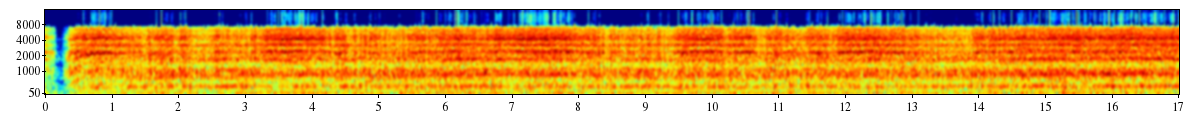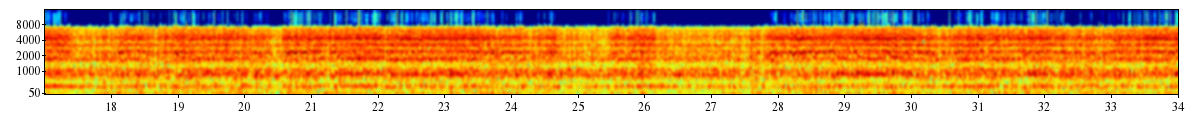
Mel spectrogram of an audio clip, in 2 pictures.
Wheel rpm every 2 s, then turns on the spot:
170, 220, 220, 220, 210, 210, 210, 230, 230, 220, 230, 230, 220, 210, 220, 220, 220.
none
